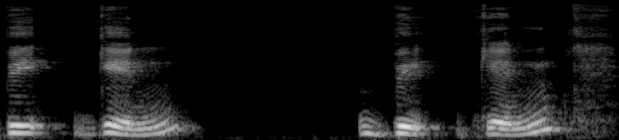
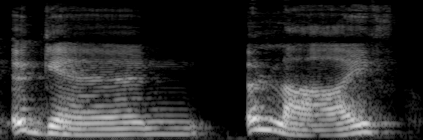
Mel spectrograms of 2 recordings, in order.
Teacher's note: first one is and thrust the second is stress syllable so the combination of unstressed stressed syllable gives us the rhythm which is called iambic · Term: iambic rhythm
